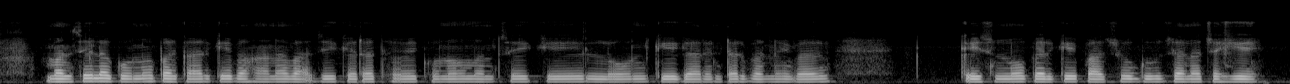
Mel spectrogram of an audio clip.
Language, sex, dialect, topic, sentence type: Chhattisgarhi, male, Central, banking, statement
